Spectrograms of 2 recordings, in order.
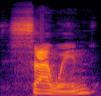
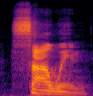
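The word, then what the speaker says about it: Samhain: GIC word pron pronounced sawin s a h w i n the very word itself is spelled s a m h a i n but it's pronounced sawin is usually celebrated from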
